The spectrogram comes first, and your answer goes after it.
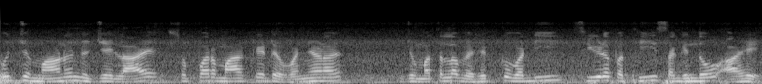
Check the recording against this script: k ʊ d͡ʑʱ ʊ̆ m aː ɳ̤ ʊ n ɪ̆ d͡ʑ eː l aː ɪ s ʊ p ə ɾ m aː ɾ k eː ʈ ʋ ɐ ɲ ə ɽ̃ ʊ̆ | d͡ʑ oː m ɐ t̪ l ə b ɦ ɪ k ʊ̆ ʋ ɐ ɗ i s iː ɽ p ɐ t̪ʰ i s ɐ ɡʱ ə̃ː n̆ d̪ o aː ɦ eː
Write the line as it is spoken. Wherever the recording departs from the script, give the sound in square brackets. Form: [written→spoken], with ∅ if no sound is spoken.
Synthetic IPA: k ʊ d͡ʑʱ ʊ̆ m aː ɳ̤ ʊ n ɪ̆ d͡ʑ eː l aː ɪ s ʊ p ə ɾ m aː ɾ k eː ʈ ʋ ɐ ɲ ə ɽ̃ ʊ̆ | d͡ʑ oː m ɐ t̪ l ə b ɦ ɪ k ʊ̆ ʋ ɐ ɗ i s iː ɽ p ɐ t̪ʰ i s ɐ ɡʱ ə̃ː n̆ d̪ o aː ɦ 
